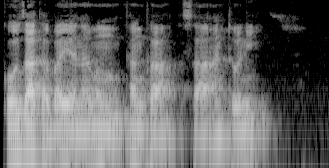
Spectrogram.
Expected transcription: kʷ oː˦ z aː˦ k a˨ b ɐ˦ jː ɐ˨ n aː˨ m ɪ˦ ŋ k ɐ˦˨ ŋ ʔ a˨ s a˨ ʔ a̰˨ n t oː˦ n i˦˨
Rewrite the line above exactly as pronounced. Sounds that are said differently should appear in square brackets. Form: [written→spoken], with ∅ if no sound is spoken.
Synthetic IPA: kʷ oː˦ z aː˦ k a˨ b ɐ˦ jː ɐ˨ n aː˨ m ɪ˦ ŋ k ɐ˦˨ ŋ [ʔ→k] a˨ s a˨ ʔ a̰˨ n t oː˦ n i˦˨

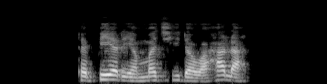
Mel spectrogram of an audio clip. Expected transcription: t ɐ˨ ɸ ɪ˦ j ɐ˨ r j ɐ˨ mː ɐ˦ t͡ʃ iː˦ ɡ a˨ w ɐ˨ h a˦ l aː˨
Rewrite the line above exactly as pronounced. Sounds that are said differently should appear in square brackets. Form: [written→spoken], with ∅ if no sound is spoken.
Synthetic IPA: t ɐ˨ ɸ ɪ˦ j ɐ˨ r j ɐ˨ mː ɐ˦ t͡ʃ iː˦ [ɡ→d] a˨ w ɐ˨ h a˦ l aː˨

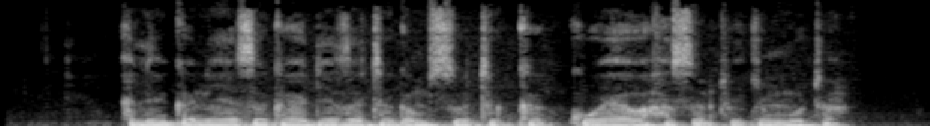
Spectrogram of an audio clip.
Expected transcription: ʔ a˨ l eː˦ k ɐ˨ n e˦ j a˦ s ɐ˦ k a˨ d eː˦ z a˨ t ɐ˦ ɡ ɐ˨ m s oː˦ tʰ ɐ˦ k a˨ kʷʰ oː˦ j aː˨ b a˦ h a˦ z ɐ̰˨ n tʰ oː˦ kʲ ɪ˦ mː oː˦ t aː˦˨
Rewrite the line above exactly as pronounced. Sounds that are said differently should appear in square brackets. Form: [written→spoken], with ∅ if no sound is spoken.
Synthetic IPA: ʔ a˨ l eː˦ k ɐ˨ n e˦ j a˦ s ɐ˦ k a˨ d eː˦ z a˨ t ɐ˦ ɡ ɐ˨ m s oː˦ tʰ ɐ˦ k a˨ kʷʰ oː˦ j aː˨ [b→w] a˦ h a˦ [z→s] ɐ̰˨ n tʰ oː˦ kʲ ɪ˦ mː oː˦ t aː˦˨

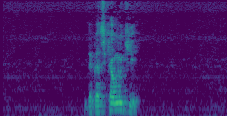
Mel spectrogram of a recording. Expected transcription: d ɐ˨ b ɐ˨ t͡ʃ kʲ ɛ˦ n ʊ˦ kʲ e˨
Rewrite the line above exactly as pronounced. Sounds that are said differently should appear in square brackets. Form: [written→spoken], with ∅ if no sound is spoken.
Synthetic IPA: d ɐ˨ [b→ɡ] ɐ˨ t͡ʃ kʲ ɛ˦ [n→m] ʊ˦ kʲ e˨

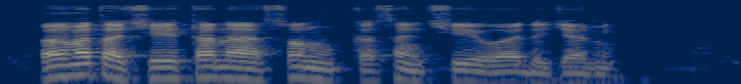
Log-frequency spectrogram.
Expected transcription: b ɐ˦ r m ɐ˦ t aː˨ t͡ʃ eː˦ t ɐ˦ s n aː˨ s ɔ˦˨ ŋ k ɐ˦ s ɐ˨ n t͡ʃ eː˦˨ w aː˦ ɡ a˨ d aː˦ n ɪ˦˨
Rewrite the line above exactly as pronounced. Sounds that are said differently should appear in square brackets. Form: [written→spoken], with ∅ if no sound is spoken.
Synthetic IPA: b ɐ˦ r m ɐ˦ t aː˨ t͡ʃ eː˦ t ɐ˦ [s→∅] n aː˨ s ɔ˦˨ ŋ k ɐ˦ s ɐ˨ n t͡ʃ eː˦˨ w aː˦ [ɡ→d] a˨ [d→d͡ʒ] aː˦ [n→m] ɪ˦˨

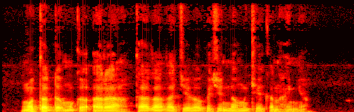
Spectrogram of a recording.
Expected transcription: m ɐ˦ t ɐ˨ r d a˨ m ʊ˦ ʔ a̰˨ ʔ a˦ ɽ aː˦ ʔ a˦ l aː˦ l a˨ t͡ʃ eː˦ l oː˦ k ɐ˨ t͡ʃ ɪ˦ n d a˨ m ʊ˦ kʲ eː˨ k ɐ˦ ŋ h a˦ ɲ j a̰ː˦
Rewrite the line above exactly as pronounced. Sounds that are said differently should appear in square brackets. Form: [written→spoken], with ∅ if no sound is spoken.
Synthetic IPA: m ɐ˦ t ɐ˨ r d a˨ m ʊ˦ [ʔ→k] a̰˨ ʔ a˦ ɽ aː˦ [ʔ→t] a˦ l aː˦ l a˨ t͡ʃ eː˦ l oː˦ k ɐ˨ t͡ʃ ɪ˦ n d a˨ m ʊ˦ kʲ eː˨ k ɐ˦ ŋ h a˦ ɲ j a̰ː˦

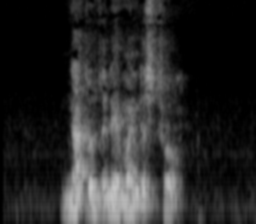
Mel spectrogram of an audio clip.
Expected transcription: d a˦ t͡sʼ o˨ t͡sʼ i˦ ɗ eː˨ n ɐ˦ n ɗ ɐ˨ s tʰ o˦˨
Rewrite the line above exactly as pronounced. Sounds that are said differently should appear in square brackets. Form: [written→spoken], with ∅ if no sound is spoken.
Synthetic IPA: [d→n] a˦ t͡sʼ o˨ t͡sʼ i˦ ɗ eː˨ [n→m] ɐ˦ n [ɗ→d] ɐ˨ s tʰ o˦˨

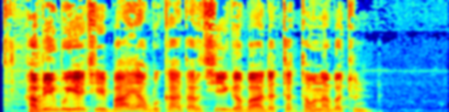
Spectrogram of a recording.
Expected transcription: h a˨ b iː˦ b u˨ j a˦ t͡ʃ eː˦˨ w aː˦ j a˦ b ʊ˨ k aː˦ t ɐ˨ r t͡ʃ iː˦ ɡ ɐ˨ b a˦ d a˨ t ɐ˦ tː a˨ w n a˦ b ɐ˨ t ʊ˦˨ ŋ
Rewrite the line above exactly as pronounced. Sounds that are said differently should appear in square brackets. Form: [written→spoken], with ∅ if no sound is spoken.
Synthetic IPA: h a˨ b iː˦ b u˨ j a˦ t͡ʃ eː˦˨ [w→b] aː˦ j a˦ b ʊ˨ k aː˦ t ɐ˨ r t͡ʃ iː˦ ɡ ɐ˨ b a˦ d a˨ t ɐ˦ tː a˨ w n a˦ b ɐ˨ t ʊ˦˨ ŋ

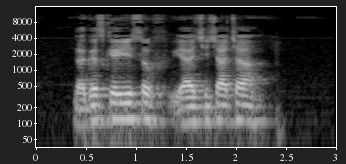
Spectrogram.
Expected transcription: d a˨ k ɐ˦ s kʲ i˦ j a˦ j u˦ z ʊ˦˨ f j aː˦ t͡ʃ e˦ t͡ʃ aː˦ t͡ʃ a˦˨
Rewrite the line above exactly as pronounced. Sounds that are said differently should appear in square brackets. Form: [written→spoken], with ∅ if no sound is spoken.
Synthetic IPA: d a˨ [k→ɡ] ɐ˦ s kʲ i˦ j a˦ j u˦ [z→s] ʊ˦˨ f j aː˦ t͡ʃ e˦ t͡ʃ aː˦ t͡ʃ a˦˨

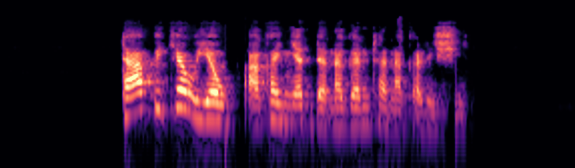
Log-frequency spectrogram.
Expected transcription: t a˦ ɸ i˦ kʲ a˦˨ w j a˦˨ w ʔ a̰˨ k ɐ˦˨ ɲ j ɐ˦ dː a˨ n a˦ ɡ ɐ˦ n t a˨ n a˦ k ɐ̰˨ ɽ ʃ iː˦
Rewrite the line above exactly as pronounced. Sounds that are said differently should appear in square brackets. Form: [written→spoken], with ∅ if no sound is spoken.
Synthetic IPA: t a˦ ɸ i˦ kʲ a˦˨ w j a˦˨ w ʔ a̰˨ k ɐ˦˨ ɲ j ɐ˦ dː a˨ n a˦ ɡ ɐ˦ n t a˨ n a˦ [k→kʼ] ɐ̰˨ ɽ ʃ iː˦

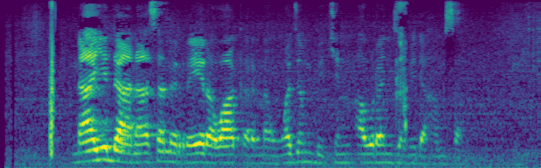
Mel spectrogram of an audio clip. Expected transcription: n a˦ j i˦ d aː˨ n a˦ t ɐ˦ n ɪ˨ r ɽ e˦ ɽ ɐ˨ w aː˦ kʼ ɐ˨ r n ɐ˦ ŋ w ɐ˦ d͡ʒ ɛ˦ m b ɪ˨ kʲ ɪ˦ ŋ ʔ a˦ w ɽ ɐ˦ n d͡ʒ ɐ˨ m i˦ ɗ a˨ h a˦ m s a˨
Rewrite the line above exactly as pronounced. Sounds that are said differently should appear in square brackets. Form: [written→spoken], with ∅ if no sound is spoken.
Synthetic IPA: n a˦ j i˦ d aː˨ n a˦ [t→s] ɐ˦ n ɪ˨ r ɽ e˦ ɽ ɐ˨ w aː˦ kʼ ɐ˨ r n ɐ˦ ŋ w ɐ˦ d͡ʒ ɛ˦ m b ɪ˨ kʲ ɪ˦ ŋ ʔ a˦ w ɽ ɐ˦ n d͡ʒ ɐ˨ m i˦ [ɗ→d] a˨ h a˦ m s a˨

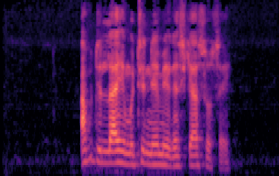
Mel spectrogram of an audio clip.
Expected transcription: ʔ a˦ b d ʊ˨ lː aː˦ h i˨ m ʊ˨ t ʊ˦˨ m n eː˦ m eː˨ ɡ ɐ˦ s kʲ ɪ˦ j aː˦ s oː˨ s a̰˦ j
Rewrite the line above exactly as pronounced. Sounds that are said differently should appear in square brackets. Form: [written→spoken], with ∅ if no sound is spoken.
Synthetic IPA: ʔ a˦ b d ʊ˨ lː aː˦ h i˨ m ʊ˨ t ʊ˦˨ m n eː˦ m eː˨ ɡ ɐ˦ s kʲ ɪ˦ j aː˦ s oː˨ s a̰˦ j

